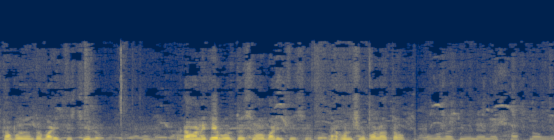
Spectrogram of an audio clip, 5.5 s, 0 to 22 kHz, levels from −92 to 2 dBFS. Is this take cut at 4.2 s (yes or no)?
yes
